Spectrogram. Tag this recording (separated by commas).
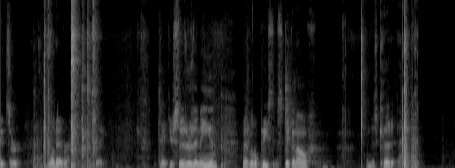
Speech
